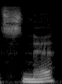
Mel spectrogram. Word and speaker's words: Snö: Wouldn't you call it snö? Yeah. It's pronounced snö, but snow is... Yeah, it's snow.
